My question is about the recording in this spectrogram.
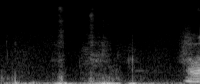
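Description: Soft handling and movement noise from a handheld camera being panned: a low rumble with a few faint ticks. A man's voice starts at the end.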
